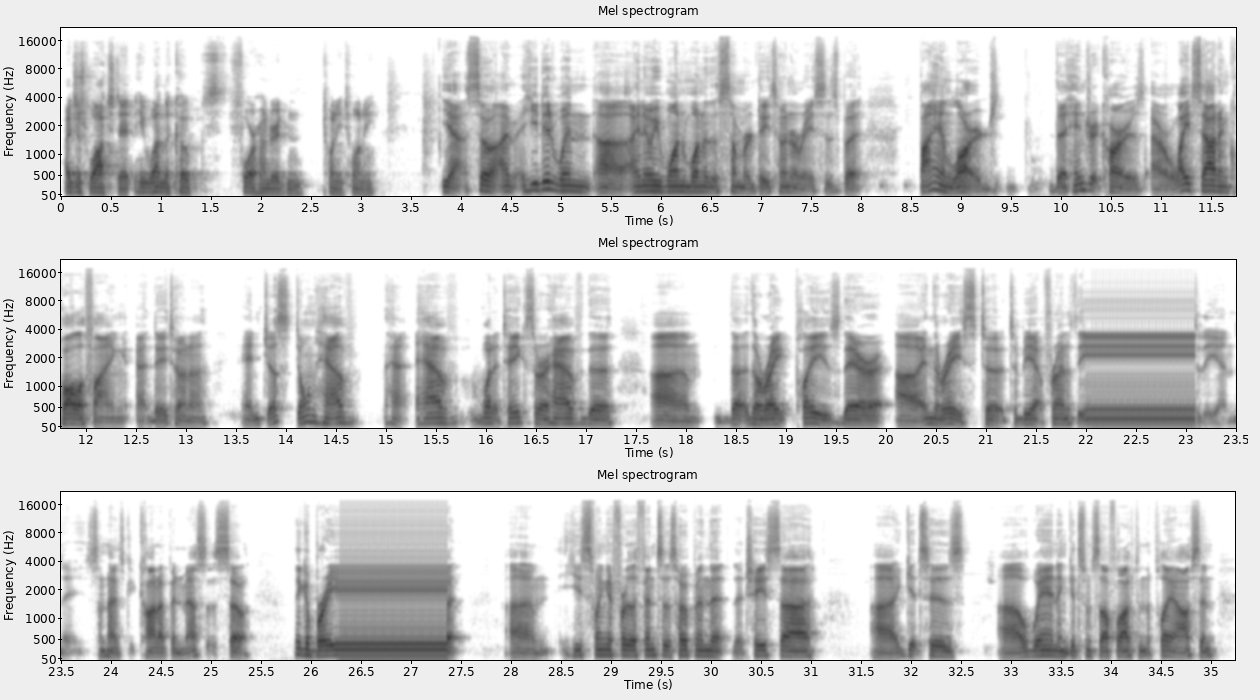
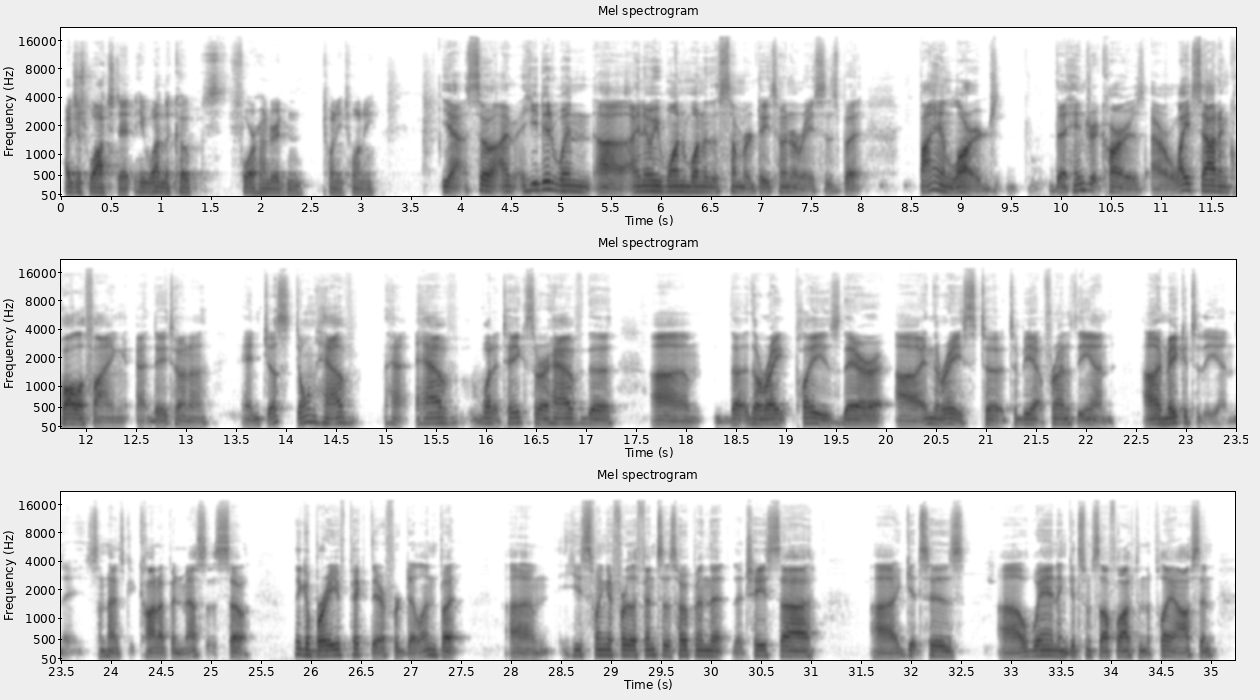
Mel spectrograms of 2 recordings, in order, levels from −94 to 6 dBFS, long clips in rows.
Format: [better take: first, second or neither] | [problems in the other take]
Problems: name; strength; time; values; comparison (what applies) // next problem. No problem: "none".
second | audio freezing; at 22 s for 1 s and at 26 s for 1 s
